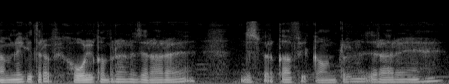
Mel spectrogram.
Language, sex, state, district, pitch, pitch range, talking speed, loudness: Hindi, male, Uttar Pradesh, Etah, 110 Hz, 105-115 Hz, 225 wpm, -29 LUFS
